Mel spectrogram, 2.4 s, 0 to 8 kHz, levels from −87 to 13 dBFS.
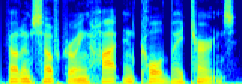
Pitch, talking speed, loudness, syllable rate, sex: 95 Hz, 225 wpm, -20 LUFS, 4.8 syllables/s, male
